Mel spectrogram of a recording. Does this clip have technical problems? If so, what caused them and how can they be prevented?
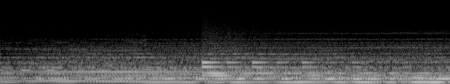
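No, no technical faults heard.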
